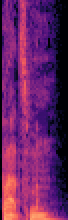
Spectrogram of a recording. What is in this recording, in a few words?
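"batsman", British English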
